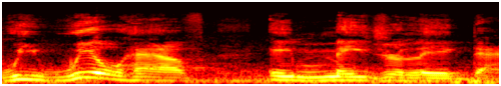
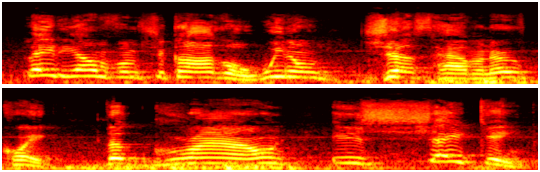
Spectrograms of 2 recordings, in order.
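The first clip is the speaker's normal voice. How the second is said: high agitated protest; 7 semitones higher than usual. Retold or imitated. Man lectures lady during quake.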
